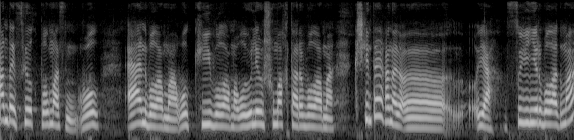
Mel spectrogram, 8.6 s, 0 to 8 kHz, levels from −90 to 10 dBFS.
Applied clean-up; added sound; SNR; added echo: none; none; none; none.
